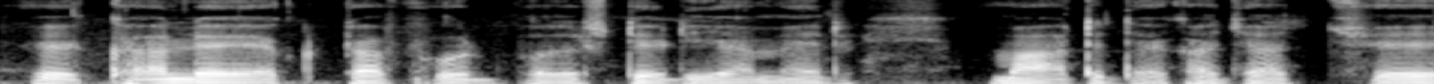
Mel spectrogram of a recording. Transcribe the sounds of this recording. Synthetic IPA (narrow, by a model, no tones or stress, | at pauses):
ekʰaleekʈapʰuʈbɔlsʈeɖijameɾmaʈd̪ekʰad͡ʒat͡ʃʰe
